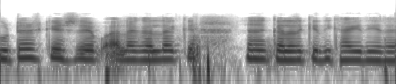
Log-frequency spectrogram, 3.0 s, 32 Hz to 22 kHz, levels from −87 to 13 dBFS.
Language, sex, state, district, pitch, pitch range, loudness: Hindi, female, Uttar Pradesh, Muzaffarnagar, 220 Hz, 210-230 Hz, -16 LUFS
